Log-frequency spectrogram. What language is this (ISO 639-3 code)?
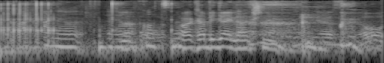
heb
